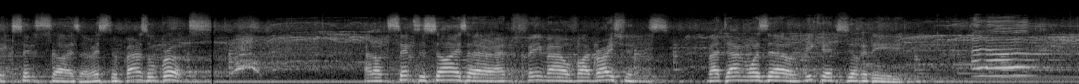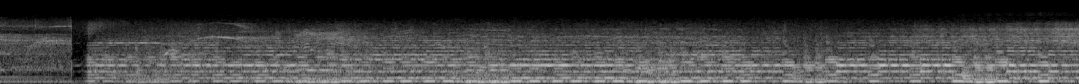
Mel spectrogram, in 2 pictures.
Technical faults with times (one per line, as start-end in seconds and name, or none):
2.11-2.14 gap at a join of encoded pieces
